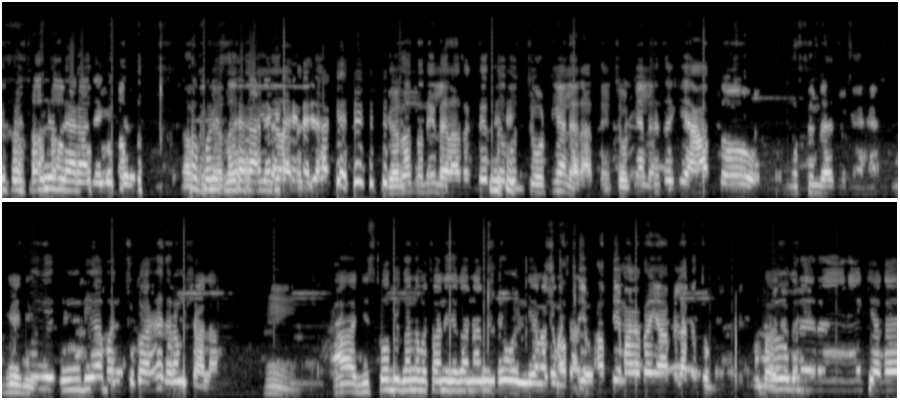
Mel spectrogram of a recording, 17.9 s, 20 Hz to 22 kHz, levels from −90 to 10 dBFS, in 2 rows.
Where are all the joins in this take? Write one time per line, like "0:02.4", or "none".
0:06.4
0:09.3
0:16.7

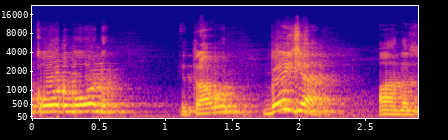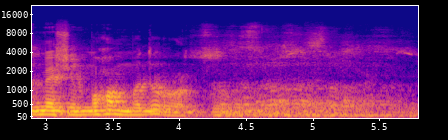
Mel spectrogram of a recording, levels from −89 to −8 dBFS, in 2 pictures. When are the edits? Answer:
none

